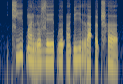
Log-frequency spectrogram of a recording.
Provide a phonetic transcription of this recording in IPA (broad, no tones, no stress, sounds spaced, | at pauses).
t͡ɕ i ɓ ɐ̃ r ɵ z e ɓ ɵ ʔ ɐ̃ ɗ i r a ʔ ɐ ʈ͡ʂʰ ɐ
